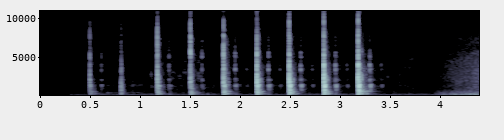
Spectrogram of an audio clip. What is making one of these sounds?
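A wooden mallet taps a peg into timber in quick knocks.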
